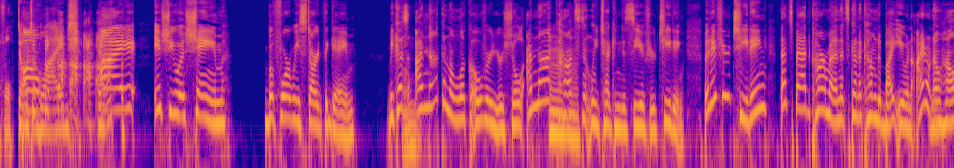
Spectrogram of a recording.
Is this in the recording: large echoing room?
no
